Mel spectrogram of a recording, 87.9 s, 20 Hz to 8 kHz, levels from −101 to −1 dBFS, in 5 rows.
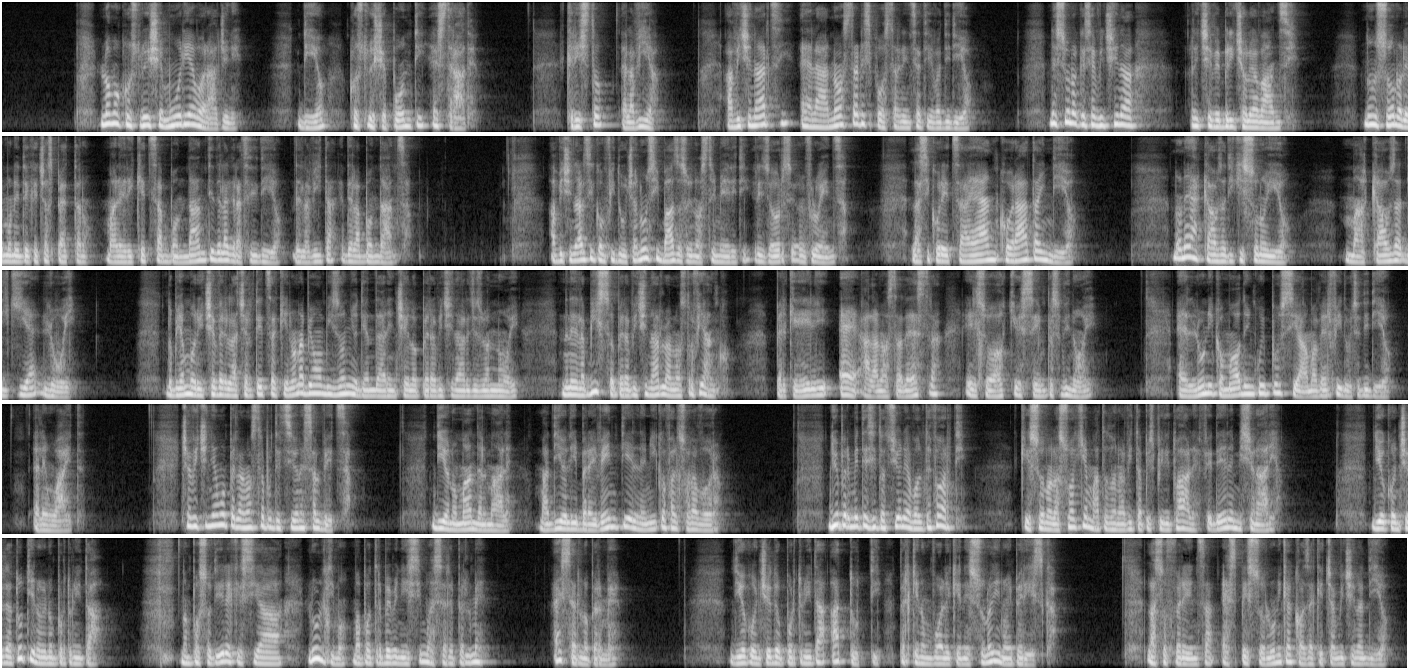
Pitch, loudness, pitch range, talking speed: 150 Hz, -18 LUFS, 130-175 Hz, 150 wpm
